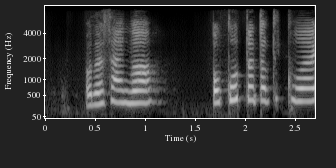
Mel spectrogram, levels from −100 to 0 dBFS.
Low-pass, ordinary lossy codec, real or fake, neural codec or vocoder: 7.2 kHz; none; fake; codec, 16 kHz, 1 kbps, X-Codec, HuBERT features, trained on balanced general audio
